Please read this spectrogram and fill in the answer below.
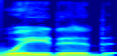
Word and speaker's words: waited: Waited, i d sound. Extra syllable. Say it. Waited.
